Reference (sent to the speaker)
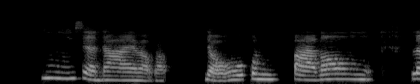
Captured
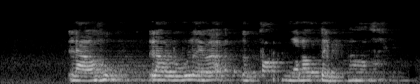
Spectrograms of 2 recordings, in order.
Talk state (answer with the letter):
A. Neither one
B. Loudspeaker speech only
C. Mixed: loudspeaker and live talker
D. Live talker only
D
